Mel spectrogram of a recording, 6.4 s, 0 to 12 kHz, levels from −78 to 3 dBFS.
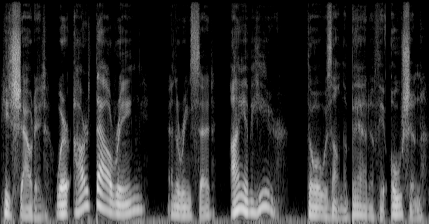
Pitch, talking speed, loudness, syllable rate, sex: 105 Hz, 205 wpm, -19 LUFS, 5.0 syllables/s, male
